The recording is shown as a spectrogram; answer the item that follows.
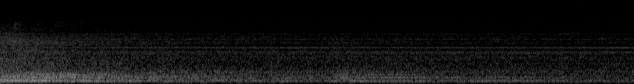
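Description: Refrigerator compressor running as an air pump and filling the tank with pressure rising: a faint, steady low hum under a hiss that grows fainter over the first two seconds.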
